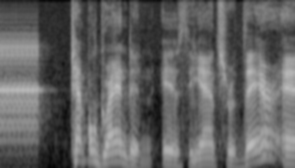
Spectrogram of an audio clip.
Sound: buzzer

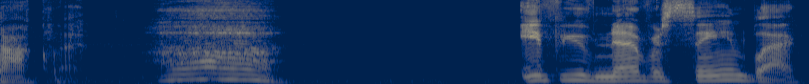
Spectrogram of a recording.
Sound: gasps

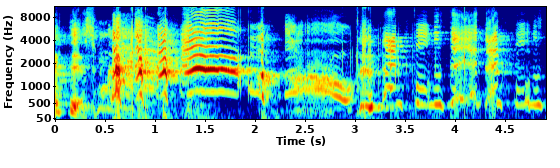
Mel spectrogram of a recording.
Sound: laughing

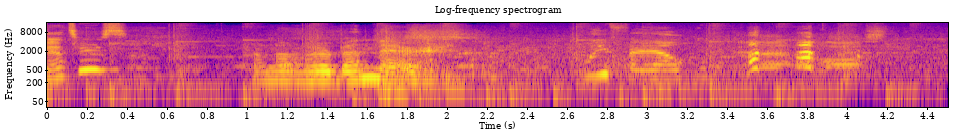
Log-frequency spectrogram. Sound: laughing

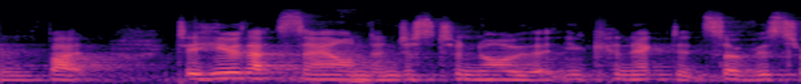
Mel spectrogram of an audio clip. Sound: none

